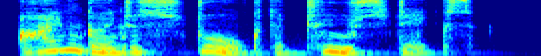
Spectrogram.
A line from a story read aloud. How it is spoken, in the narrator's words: whispered Julian to the others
